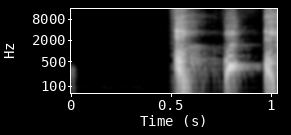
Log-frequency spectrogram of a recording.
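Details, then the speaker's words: Adult coughing in a basement who says something down there triggers the coughing; a companion suggests mold or vaping, and the cougher admits to vaping. "you all right babe I I I there is something down here in this basement that gets me coughing"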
